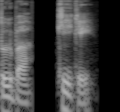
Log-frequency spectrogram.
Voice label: Synthetic Human Speech Boobah Keekee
